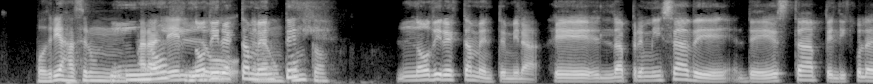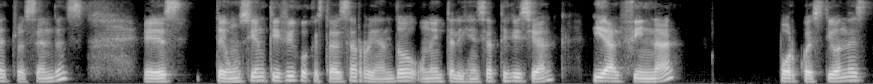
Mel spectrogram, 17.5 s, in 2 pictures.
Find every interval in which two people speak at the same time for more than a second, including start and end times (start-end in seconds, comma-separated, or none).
1.1-3.0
